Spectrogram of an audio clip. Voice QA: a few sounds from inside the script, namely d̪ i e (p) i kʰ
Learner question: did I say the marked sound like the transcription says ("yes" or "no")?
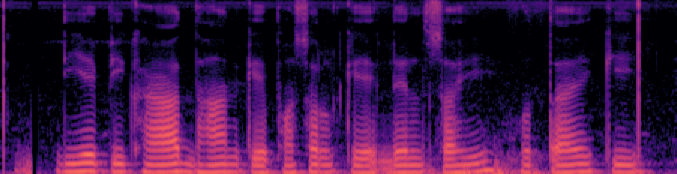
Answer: yes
